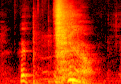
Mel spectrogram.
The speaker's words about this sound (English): hang on. I gotta sneeze.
